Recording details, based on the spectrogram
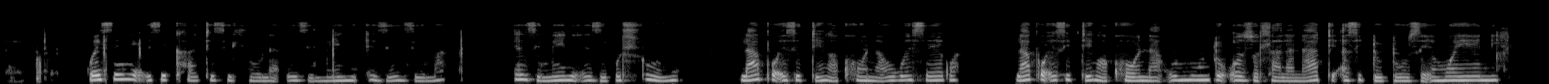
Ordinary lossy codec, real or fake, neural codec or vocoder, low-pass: Opus, 64 kbps; fake; codec, 16 kHz, 16 kbps, FreqCodec, smaller model; 7.2 kHz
